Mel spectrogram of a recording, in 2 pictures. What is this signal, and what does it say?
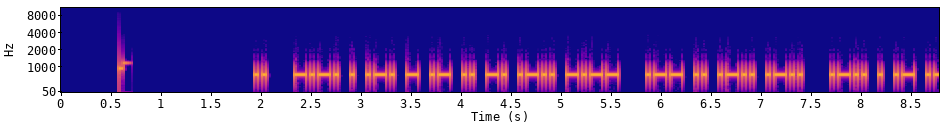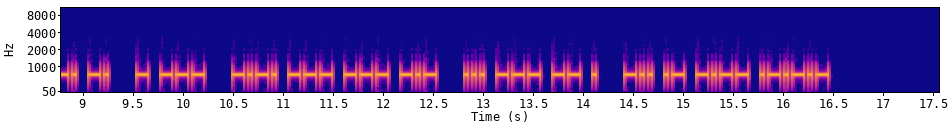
Morse code, heard as a keyed tone, about 32 wpm, 700 Hz. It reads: I CERTAINLY WILL LEARN TO COOK SOME DAY.
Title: Sentences from Top 1000 Words - Review Part 4 - 30wpm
